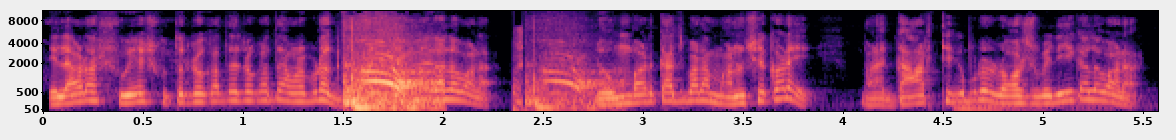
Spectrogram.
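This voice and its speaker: A woman voicing a crude, hot-tempered father in a cartoon, who swears constantly and yells threats at his son. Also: a little high, lively intonation, rapid-fire, loud music behind the voice, natural voice. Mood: grumbling. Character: crude hot-tempered middle-aged father, foul-mouthed. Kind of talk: cartoon voice acting.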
